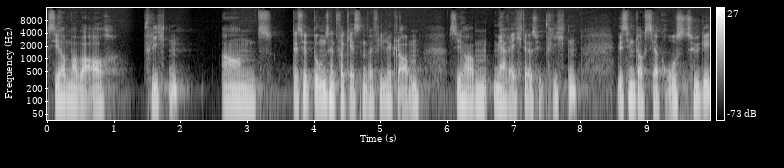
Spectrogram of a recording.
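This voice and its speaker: A man's fairly low voice at a fairly slow pace, with ordinary pitch variation and long, frequent pauses, on a very clean recording with a silent background. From Lower Austria, Austria. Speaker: top chef and restaurateur. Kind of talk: interview.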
